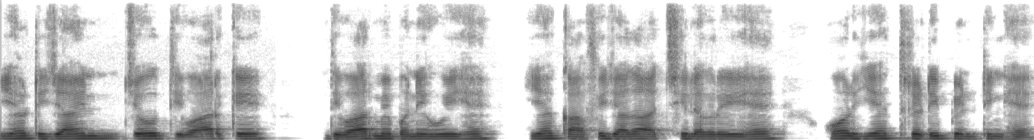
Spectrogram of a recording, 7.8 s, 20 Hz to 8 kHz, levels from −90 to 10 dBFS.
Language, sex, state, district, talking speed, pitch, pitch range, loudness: Hindi, male, Bihar, Supaul, 175 wpm, 130 Hz, 125-135 Hz, -17 LUFS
